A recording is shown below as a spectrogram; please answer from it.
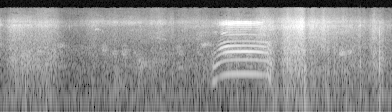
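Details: Emmy, a pet cat, trapped under a fitted sheet on a freshly made bed, calls out for help after several minutes: one drawn-out, slightly arched meow lasting about a second, rich in harmonics, followed by rustling fabric over steady background hiss.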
